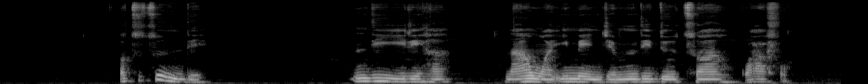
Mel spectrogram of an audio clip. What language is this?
Igbo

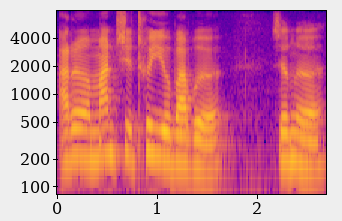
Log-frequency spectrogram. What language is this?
Bodo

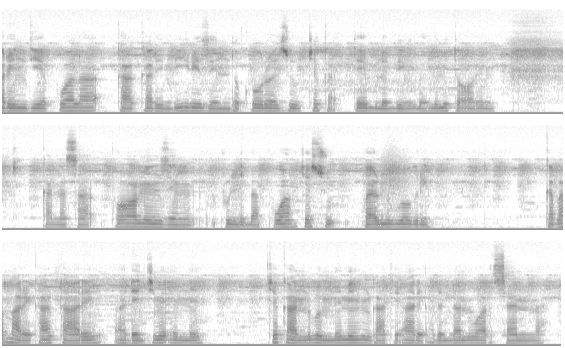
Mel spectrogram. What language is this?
Southern Dagaare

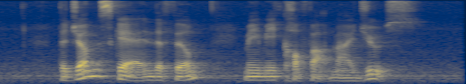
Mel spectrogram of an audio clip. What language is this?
English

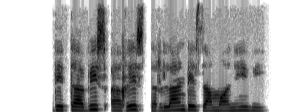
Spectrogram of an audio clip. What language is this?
Pashto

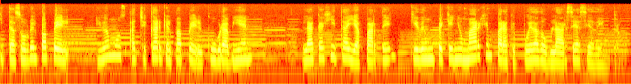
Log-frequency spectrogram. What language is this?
Spanish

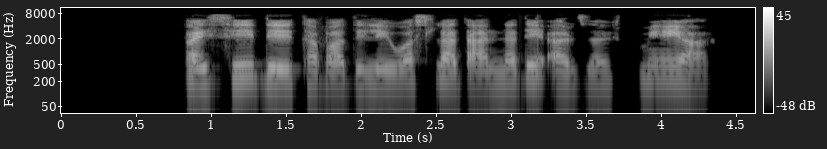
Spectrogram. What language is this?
Pashto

